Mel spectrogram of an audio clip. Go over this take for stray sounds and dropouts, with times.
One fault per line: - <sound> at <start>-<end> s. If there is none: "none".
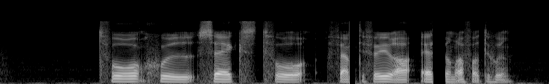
- dropout at 3.5-3.6 s
- dropout at 4.3-4.5 s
